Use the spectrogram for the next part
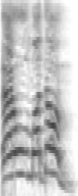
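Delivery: appel lent et fort; traîner le « madame » pour provoquer; drawn-out call. Acted. Calling teacher out. (appel moqueur à la prof)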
